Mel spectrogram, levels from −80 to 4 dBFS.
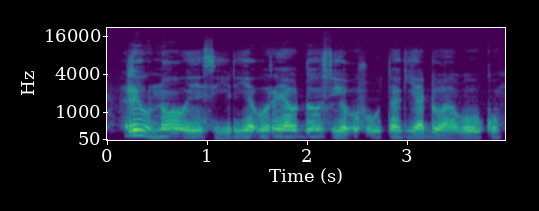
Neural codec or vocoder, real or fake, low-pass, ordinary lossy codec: vocoder, 44.1 kHz, 128 mel bands, Pupu-Vocoder; fake; 19.8 kHz; none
